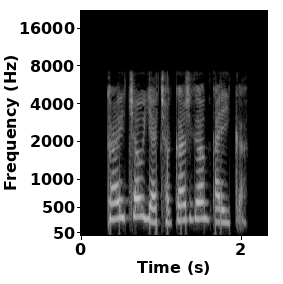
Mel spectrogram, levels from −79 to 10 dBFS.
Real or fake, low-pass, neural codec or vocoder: real; 7.2 kHz; none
